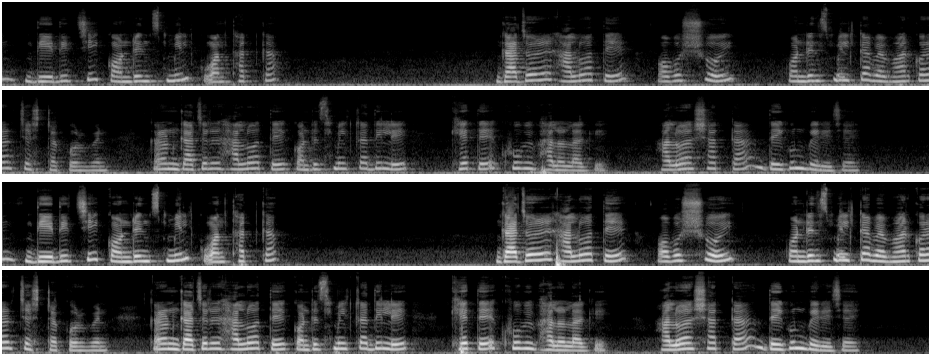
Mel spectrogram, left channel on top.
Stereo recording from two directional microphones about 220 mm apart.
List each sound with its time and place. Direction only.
0.3 s a woman's voice: 30° right (ahead or behind)
4.9 s a woman's voice: 30° right (ahead or behind)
